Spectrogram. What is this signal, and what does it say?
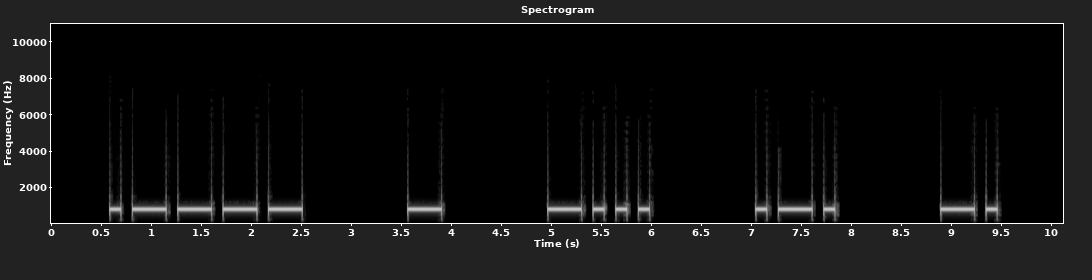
Morse code, heard as a keyed tone, about 10 wpm, spaced as for 6 wpm, 800 Hz. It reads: 1TBRN
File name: LEZIONI / 5 LBVC / 5 LBVC ws 10wpm 3733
